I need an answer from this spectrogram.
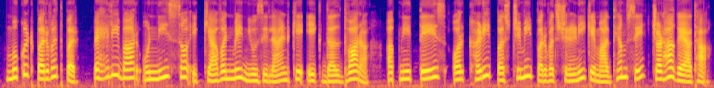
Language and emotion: Hindi, neutral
